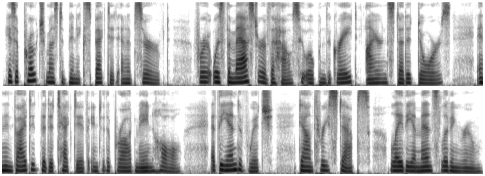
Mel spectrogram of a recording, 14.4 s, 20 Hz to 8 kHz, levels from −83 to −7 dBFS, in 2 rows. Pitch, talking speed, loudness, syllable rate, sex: 145 Hz, 185 wpm, -20 LUFS, 5.2 syllables/s, female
